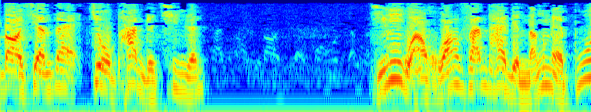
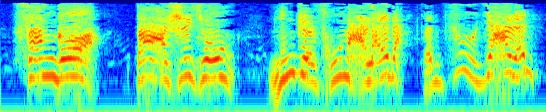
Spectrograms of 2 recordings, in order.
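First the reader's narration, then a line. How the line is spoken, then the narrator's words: Shouting. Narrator (Chinese): 有人就喊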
